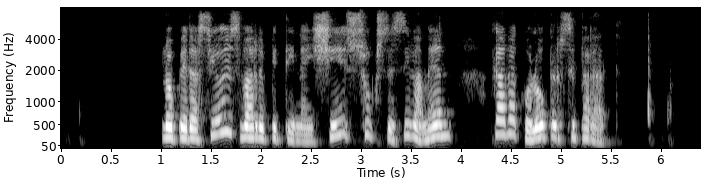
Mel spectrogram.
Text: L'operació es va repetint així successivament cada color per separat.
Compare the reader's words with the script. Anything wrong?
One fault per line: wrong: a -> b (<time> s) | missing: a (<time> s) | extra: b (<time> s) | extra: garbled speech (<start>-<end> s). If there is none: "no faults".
no faults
